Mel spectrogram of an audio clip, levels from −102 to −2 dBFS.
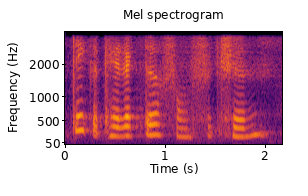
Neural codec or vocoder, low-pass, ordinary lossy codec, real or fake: codec, 24 kHz, 0.5 kbps, DualCodec; 3.6 kHz; none; fake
